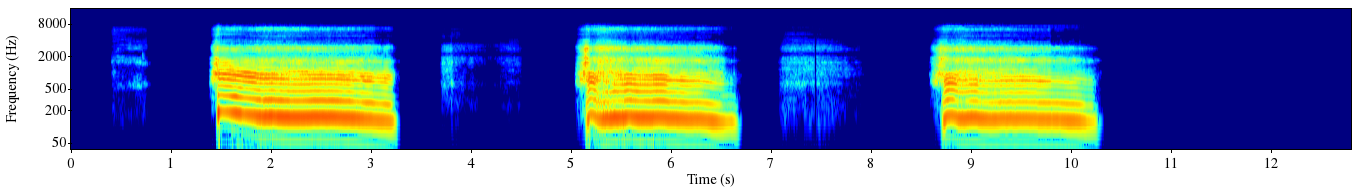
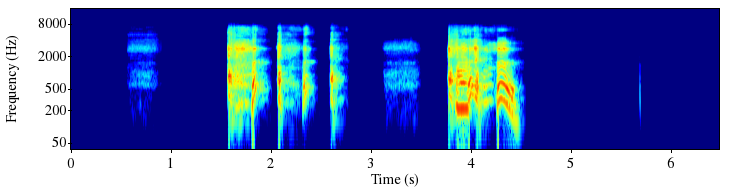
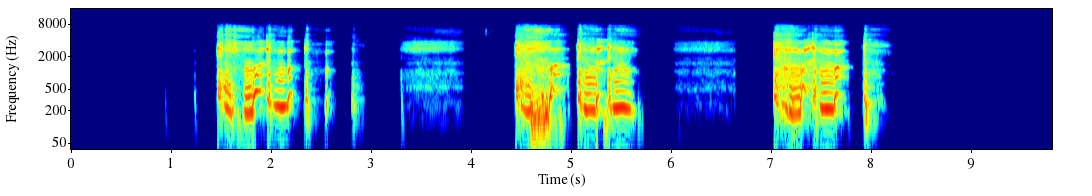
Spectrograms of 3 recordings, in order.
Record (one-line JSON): {"exhalation_length": "12.8 s", "exhalation_amplitude": 28849, "exhalation_signal_mean_std_ratio": 0.5, "cough_length": "6.5 s", "cough_amplitude": 28407, "cough_signal_mean_std_ratio": 0.31, "three_cough_length": "9.8 s", "three_cough_amplitude": 30659, "three_cough_signal_mean_std_ratio": 0.44, "survey_phase": "alpha (2021-03-01 to 2021-08-12)", "age": "45-64", "gender": "Female", "wearing_mask": "No", "symptom_cough_any": true, "symptom_shortness_of_breath": true, "symptom_fatigue": true, "smoker_status": "Ex-smoker", "respiratory_condition_asthma": false, "respiratory_condition_other": false, "recruitment_source": "Test and Trace", "submission_delay": "1 day", "covid_test_result": "Positive", "covid_test_method": "RT-qPCR", "covid_ct_value": 23.8, "covid_ct_gene": "ORF1ab gene", "covid_ct_mean": 24.2, "covid_viral_load": "12000 copies/ml", "covid_viral_load_category": "Low viral load (10K-1M copies/ml)"}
